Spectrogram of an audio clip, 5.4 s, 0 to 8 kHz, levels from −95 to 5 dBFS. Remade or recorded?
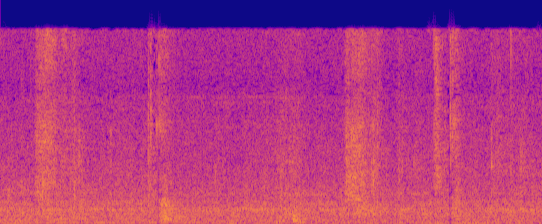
recorded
